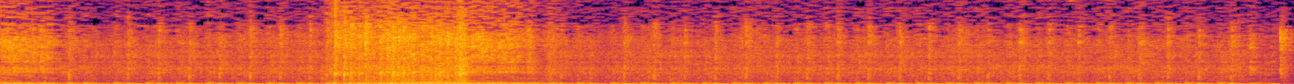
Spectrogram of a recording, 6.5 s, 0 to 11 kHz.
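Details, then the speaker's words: Yamaha Virago 535 started cold during a full service with new oil and filter, air filter and spark plugs, before the fuel filter change. It starts a little easier but the low thump stumbles irregularly, then dies: a misfire. "it seemed to start a little easier, but there was something of a misfire there."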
